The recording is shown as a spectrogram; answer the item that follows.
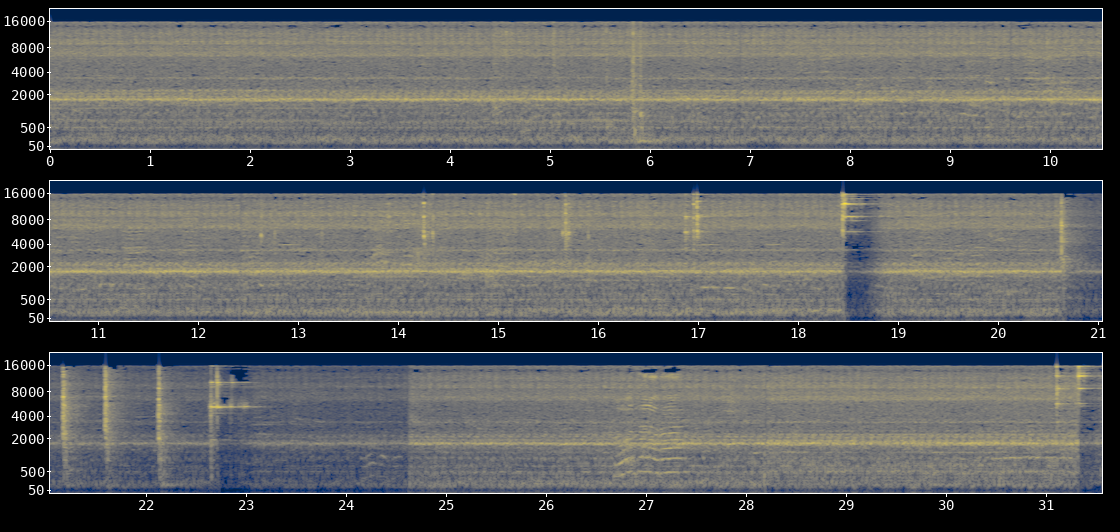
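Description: A steady machine hum with a constant high-pitched whine, broken briefly about two thirds of the way in, where a few sharp clicks sound about half a second apart.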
